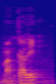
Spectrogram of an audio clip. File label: maybe, bonggi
